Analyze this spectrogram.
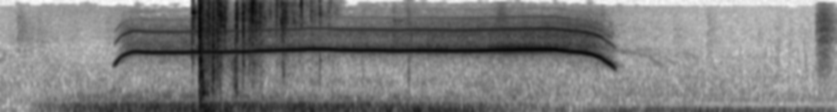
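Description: A pistol fires a single loud shot, followed by a high ringing.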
